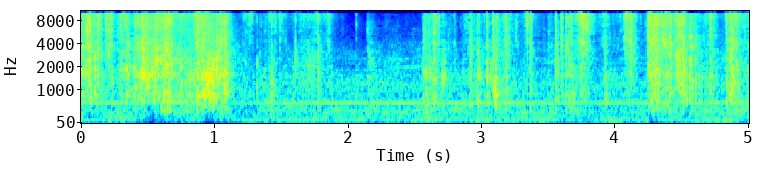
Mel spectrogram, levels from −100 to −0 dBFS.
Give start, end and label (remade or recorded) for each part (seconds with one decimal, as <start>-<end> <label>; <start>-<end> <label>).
0.0-2.0 remade; 2.0-3.3 recorded; 3.3-5.0 remade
